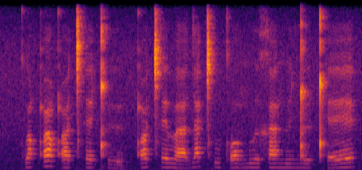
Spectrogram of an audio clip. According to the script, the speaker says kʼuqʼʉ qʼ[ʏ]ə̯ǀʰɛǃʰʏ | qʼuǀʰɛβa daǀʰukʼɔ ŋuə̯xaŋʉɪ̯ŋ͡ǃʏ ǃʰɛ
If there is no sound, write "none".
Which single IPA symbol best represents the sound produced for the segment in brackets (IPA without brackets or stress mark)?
ʏ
